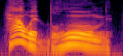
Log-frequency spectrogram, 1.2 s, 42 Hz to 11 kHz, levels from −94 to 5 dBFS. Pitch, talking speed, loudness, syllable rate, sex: 115 Hz, 145 wpm, -17 LUFS, 4.1 syllables/s, male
